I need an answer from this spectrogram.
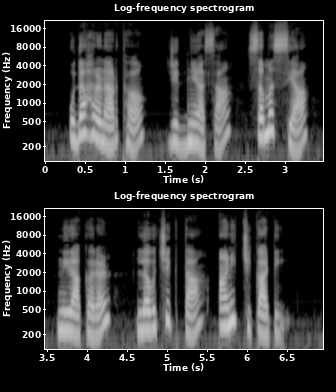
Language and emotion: Marathi, neutral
